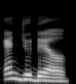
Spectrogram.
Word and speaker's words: Judel: asal usul Kyai deudeul nama asli Kyai jodelle pengucapan Jawa njundal atau yang akrab disebut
